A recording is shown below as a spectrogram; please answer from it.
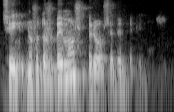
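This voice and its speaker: A man's voice: fairly high pitch, lively intonation, moderate pace, fairly bright tone. Male moderator, conversational, some restarts, video call with faint noise. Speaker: moderator, course host. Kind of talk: introducing a guest and asking questions.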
